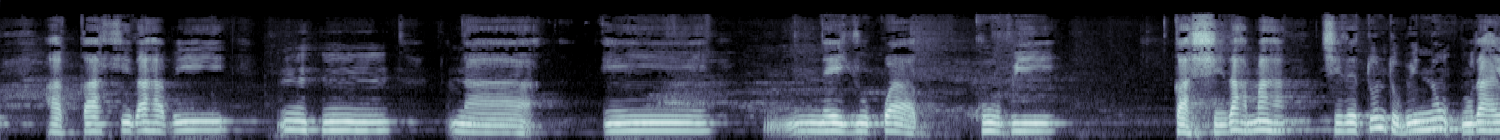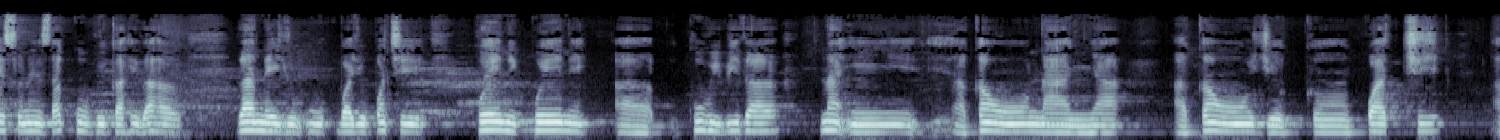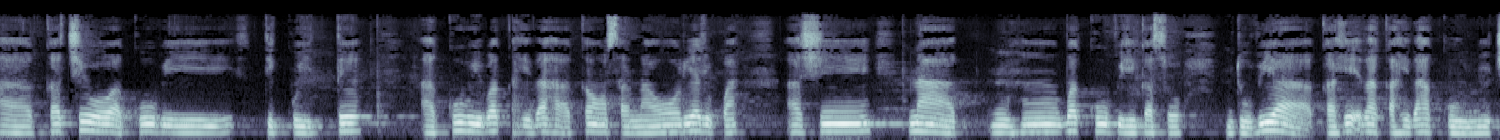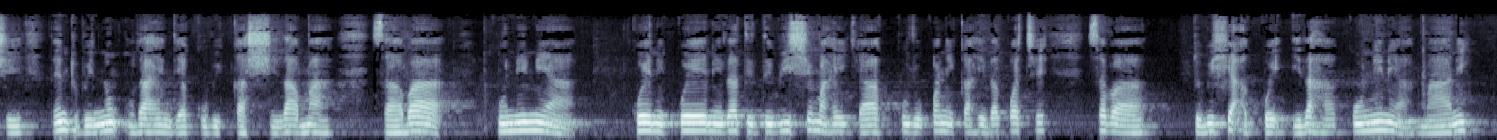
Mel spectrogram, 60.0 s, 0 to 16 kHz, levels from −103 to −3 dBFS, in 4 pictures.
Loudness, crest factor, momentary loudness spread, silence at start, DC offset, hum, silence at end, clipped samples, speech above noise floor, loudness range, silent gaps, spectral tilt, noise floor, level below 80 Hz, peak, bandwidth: -22 LUFS; 20 dB; 14 LU; 0.05 s; under 0.1%; none; 0.2 s; under 0.1%; 47 dB; 7 LU; none; -5 dB/octave; -68 dBFS; -64 dBFS; -2 dBFS; 11.5 kHz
